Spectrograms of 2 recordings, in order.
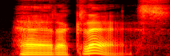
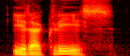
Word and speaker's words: Heracles: And in classical Attic, his name is Heracles. Very different from how it sounds in modern Greek, which is Heracles.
